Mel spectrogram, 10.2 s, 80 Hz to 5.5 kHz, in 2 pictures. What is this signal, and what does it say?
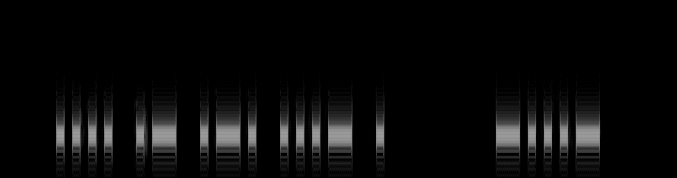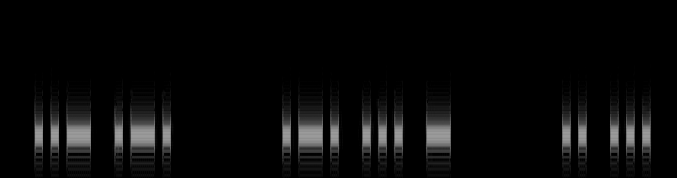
Morse code, heard as a keyed tone, about 20 wpm, 700 Hz. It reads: HARVE <BT> UR RST IS
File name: UK MASTER QSOs TRAINING / 20WPM / UK MASTER QSOs 0014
